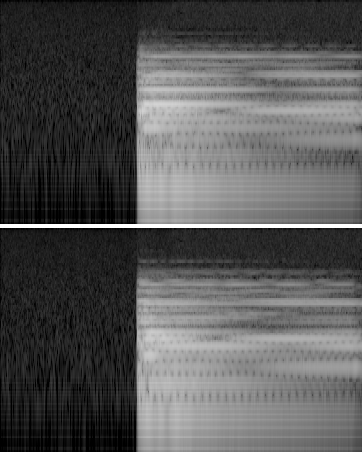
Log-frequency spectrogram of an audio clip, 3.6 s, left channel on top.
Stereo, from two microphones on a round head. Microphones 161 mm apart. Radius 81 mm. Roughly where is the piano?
Right.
